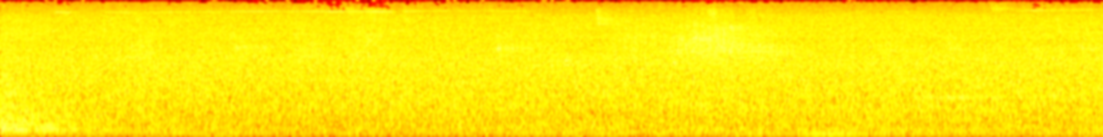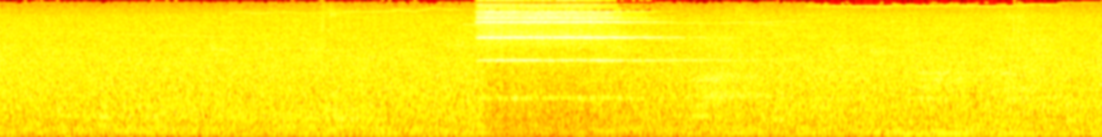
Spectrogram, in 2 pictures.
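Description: Steady, even background hiss in a quiet church. About sixteen seconds in, a high ringing with several bright tones breaks in suddenly, lasts about a second and a half, then stops.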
